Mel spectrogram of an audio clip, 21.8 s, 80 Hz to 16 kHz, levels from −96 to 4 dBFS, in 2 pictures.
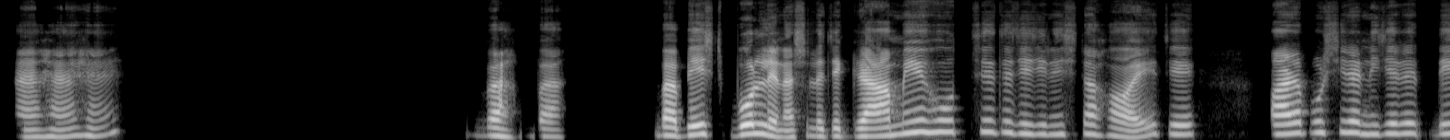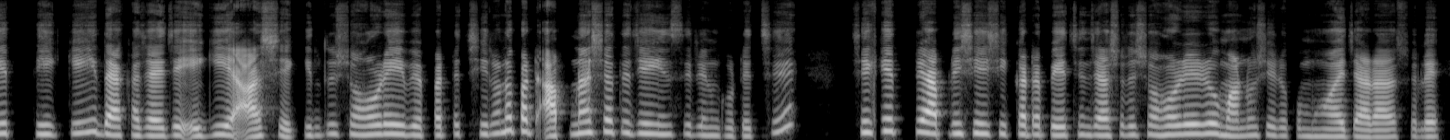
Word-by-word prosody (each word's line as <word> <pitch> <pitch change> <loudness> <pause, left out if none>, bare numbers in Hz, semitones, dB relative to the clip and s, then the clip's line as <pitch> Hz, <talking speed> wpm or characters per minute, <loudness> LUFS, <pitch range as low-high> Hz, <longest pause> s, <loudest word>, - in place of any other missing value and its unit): হ্যাঁ, 175 0 -2
হ্যাঁ, 180 0 -3
হ্যাঁ। 205 +3 -7 2.8
বাহ! 200 -3 +4 0.2
বাহ! 180 -1 -3 0.8
বাহ! 210 -1 +8
বেশ 235 +2 +6 0.2
বললেন 245 -6 +9
আসলে 190 +3 -5
যে 195 - +2
গ্রামে 205 +8 +7 0.2
হচ্ছে 300 0 -3
যে, 285 - -3
যে 255 - 0
জিনিসটা 240 +1 -4
হয় 175 -3 +2 0.2
যে, 240 -1 -1 0.7
পাড়া-পড়শিরা 275 +3 +4
নিজেদের 255 +1 -2 0.2
দের 260 +1 -2 0.2
থেকেই 245 +4 -6
দেখা 220 -1 +2
যায় 200 -1 +2
যে, - - 0
এগিয়ে 220 +3 -2 0.2
আসে। 205 0 -6
কিন্তু 215 +2 -12
শহরে 235 +1 -1
এই - - -2
ব্যাপারটা 220 +2 -6
ছিল 245 -3 -9
না। 335 - +1
বাট 315 - +2 0.2
আপনার 250 +8 -1
সাথে 295 -2 -3
যে 260 - -2
ইনসিডেন্ট 225 -2 -11
ঘটেছে, 195 +8 -12 0.6
সেক্ষেত্রে 310 +1 -3
আপনি 260 0 -7
সেই 260 -1 -1
শিক্ষাটা 235 -2 -3
পেয়েছেন 215 +1 -3
যে, - - -3
আসলে 225 +1 -11
শহরেরও 240 +3 0
মানুষ 205 +2 -4
এরকম 200 -1 -13
হয়, 185 0 -2
যারা 175 -1 +1
আসলে 185 +1 -7
230 Hz, 140 wpm, -22 LUFS, 200-255 Hz, 2.8 s, বললেন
